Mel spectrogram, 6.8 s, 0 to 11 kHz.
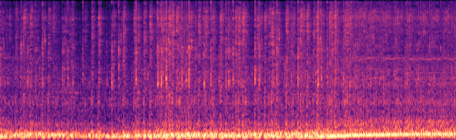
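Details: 1948 Chevy Fleetline small-block Chevy V8 with 4-speed, open headers, first start after sitting, primed heavily so running rich: loud lumpy idle with deep uneven throb and small throttle blips; healthy normal idle, owner thinks the motor is fixed.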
